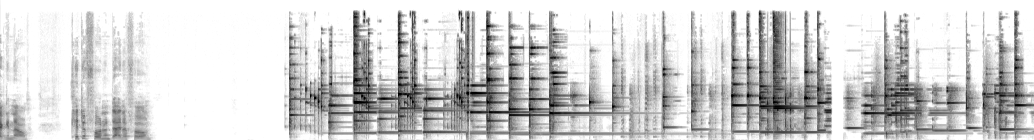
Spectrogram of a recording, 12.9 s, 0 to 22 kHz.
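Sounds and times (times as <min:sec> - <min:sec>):
speech: 0:00.0 - 0:02.0
xylophone playing a quick bright melody as an outro: 0:03.6 - 0:12.9.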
